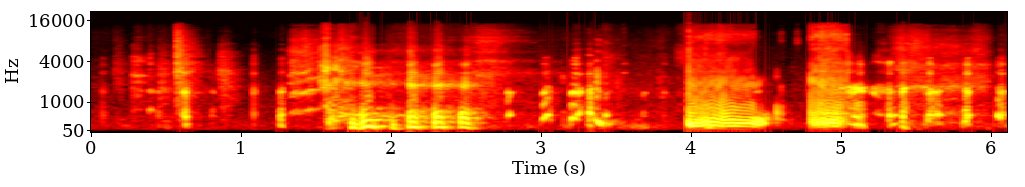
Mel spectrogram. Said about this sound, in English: Stop farting.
